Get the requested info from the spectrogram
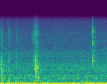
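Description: Two isolated computer keyboard keystrokes about a second apart, over a faint steady low hum.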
